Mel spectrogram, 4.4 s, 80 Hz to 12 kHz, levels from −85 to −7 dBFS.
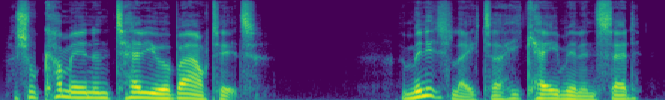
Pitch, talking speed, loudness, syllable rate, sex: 145 Hz, 230 wpm, -16 LUFS, 6.4 syllables/s, male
